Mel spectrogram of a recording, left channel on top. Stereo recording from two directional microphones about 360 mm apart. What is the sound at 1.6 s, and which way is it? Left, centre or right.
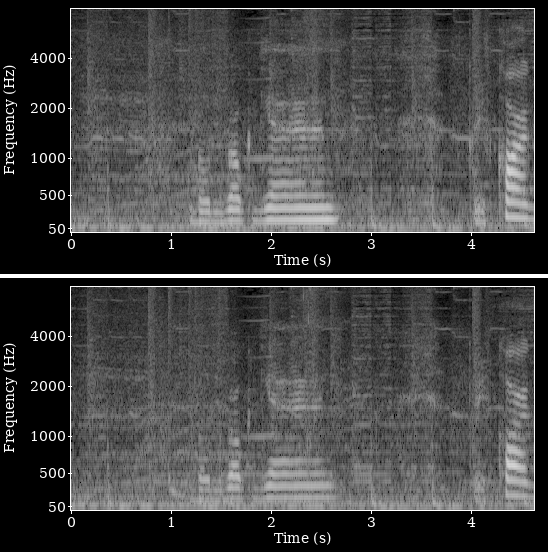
Music, left.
